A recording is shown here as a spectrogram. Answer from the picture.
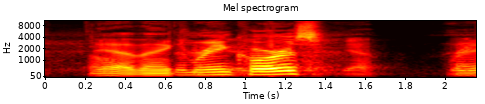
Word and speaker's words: Corps: Marine Corps. Yeah, Marine Right? Corps. Marine Corps. Yeah, Sorry, with the S is silent.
